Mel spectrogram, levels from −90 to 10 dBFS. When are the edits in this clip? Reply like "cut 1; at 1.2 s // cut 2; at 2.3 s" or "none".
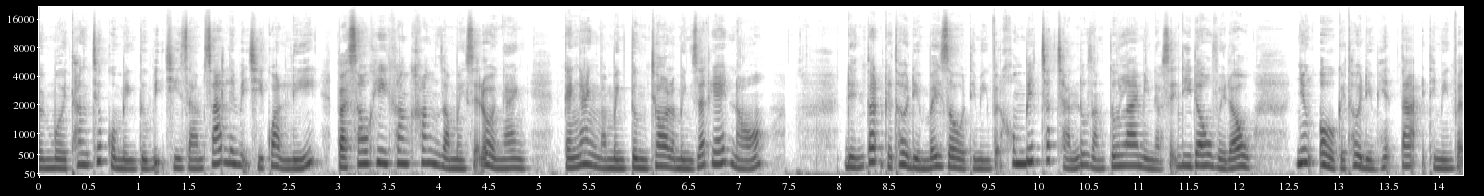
cut 1; at 2.9 s // cut 2; at 5.2 s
